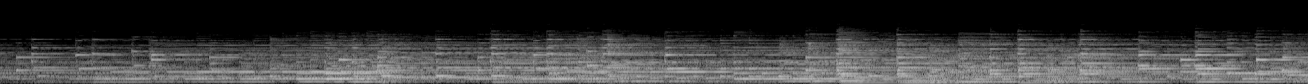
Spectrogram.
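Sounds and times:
piano background music: 0:00.0 - 0:13.0.

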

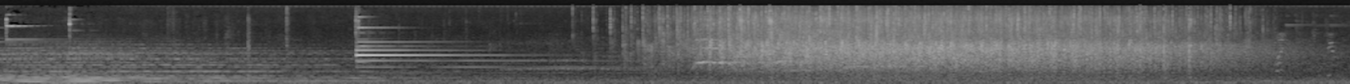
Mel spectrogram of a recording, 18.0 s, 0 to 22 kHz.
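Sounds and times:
large crowd applauding: 0:07.6 - 0:17.1.

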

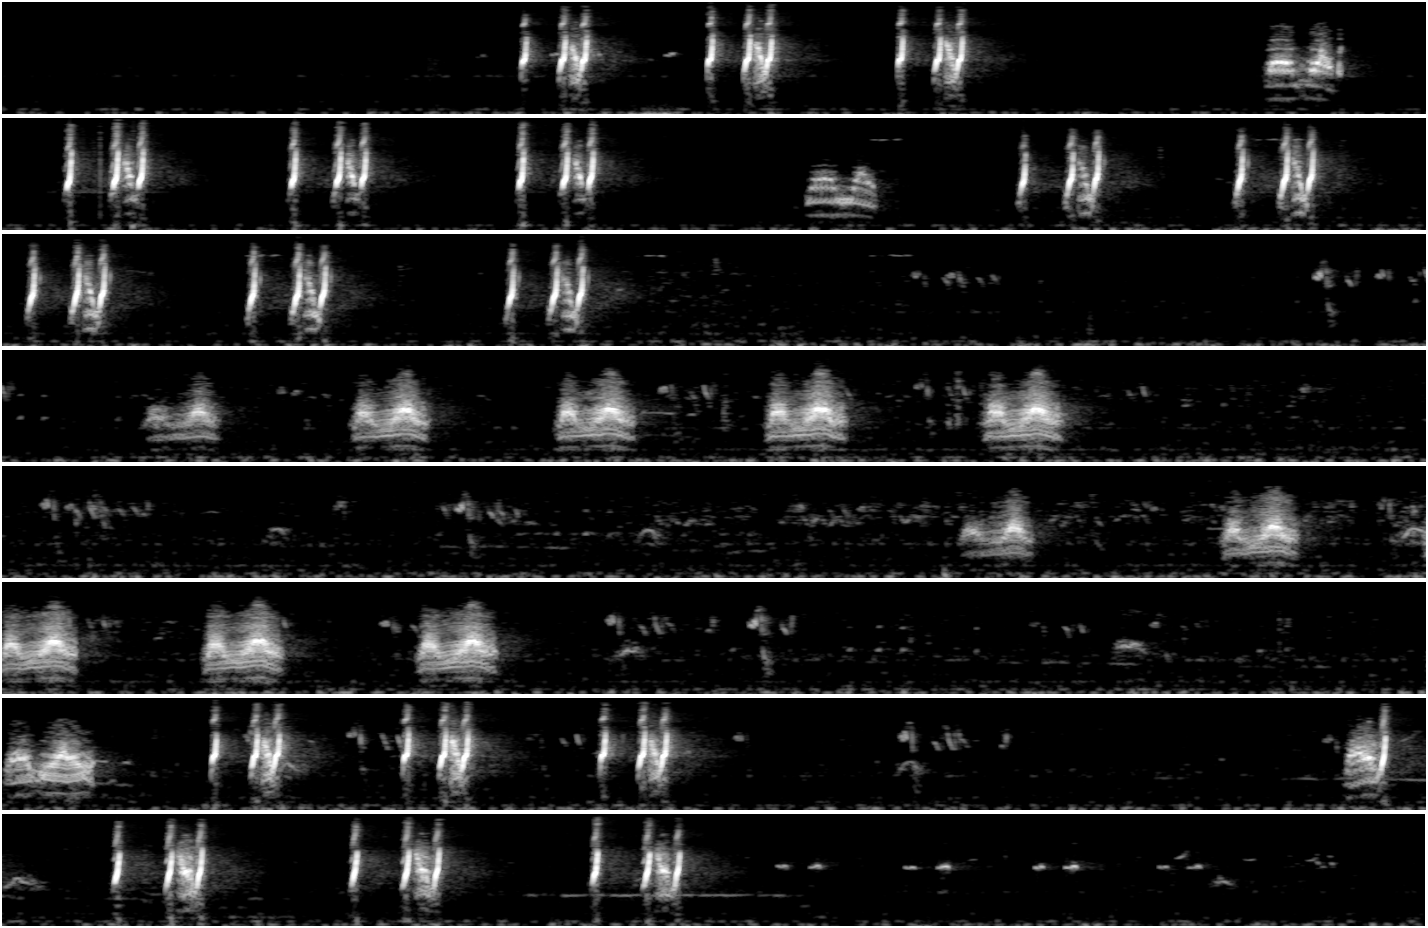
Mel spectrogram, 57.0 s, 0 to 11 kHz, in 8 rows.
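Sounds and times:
faint high chirps: 0:02.4 - 0:05.0, 0:07.4 - 0:08.0, 0:08.6 - 0:09.1, 0:09.7 - 0:10.2, 0:12.2 - 0:14.9, 0:15.5 - 0:16.0, 0:16.8 - 0:17.6, 0:43.8 - 0:46.6, 0:49.2 - 0:56.6
quail harsh calls: 0:02.6 - 0:03.9, 0:04.5 - 0:04.9, 0:06.3 - 0:06.8, 0:07.4 - 0:07.9, 0:08.6 - 0:09.0, 0:09.7 - 0:10.1, 0:11.2 - 0:11.6, 0:12.2 - 0:12.7, 0:13.3 - 0:13.8, 0:15.5 - 0:15.9, 0:16.8 - 0:17.3, 0:22.1 - 0:26.8, 0:33.2 - 0:33.8, 0:34.6 - 0:38.2, 0:42.8 - 0:46.2, 0:49.4 - 0:51.0, 0:51.6 - 0:53.7.

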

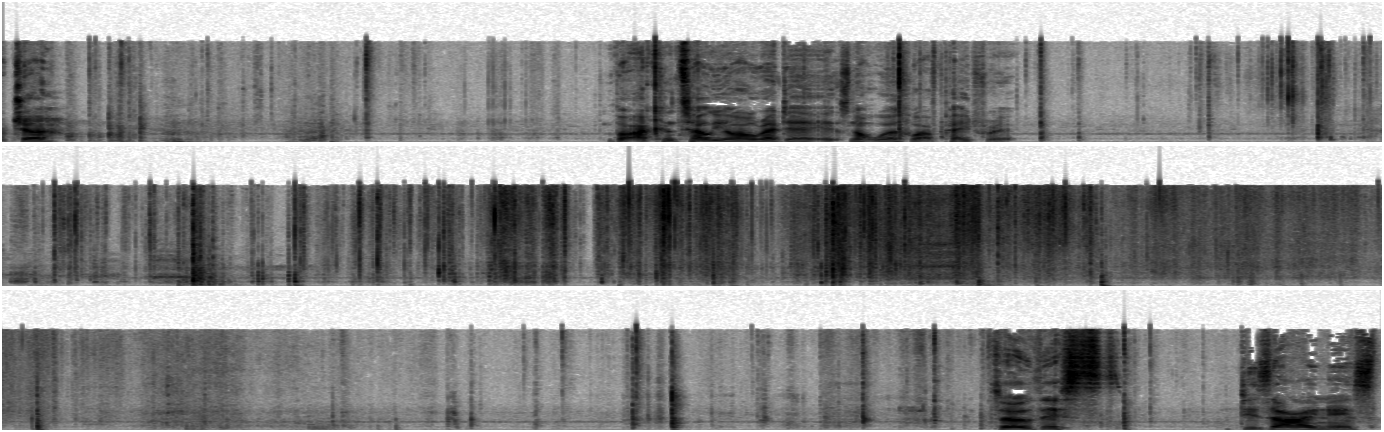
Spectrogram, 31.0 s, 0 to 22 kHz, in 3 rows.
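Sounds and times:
packaging crinkling and rustling: 0:08.9 - 0:22.6.

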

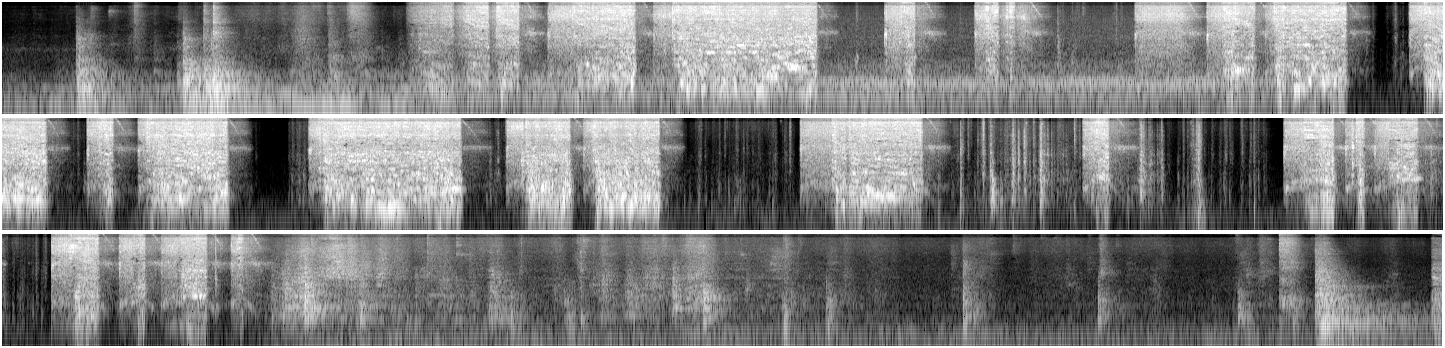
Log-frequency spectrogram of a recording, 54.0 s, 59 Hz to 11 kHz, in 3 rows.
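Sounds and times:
power tool on steel roof panel: 0:05.1 - 0:10.4, 0:11.0 - 0:13.2, 0:14.1 - 0:21.1, 0:21.8 - 0:26.5, 0:28.0 - 0:29.9, 0:31.5 - 0:32.4, 0:34.0 - 0:39.4.

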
